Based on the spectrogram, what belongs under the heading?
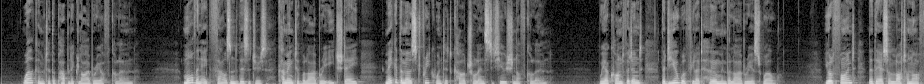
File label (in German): englisch laut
